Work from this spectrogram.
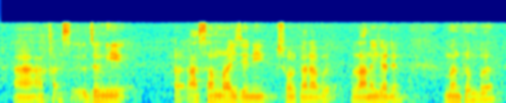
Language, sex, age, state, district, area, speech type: Bodo, male, 45-60, Assam, Kokrajhar, rural, spontaneous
